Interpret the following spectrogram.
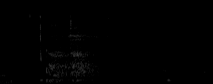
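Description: Near silence: room tone through the lectern microphone, with a faint click and a soft breath about half a second in.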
